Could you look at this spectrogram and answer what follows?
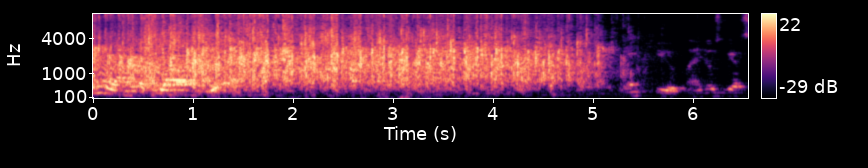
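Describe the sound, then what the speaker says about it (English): An audience at a University of Utah College of Education event claps loudly and continuously for graduate students, the dense applause fading out after about five seconds into quieter room sounds. "let's give them a round of applause"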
